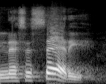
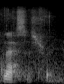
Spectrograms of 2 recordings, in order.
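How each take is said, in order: First: The stress is not on the first syllable. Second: The stress is on the first syllable. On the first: The speaker calls it wrong. "Most Italians would say necessary ... and that's not possible" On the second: The speaker calls it right. "with stress on the first syllable"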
